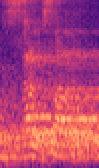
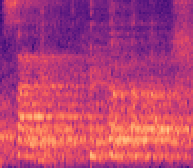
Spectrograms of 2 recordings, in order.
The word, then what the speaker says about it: 쌀: 그만 야 무슨 살말이고 그러면서 쌀 해봐 하면서 쌀 그래서 제가 이 살에 대한 노이로제가 좀 있어서 이 살 발음은 할 때마다 제가 좀 힘을 줍니다. 쌀 그래서 이제 이 살이 있는데 또 살이 나거든요.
